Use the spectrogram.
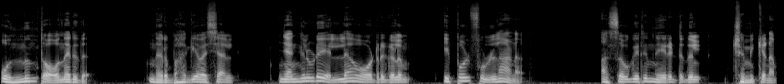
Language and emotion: Malayalam, sad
